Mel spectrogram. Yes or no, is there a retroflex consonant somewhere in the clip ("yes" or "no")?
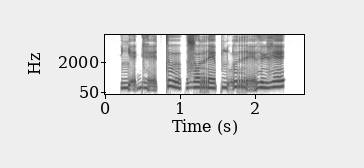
no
